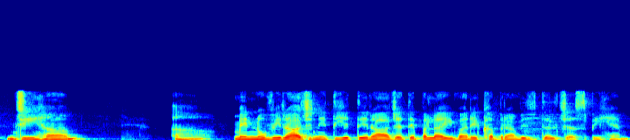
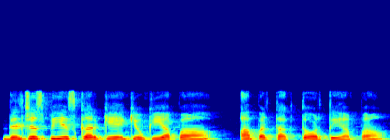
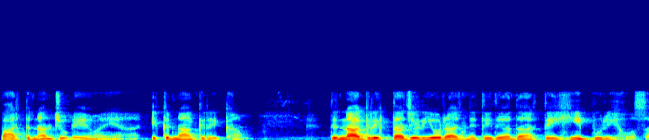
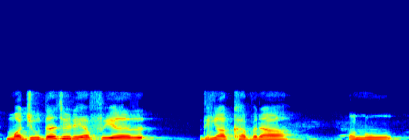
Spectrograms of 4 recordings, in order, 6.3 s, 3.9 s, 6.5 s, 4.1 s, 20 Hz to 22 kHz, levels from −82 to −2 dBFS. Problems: none marked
